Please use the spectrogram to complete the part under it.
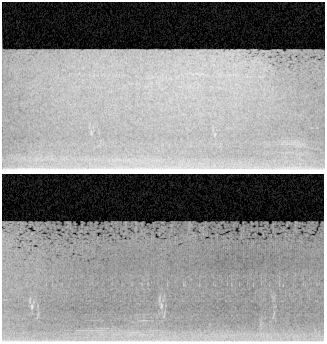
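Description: Vehicles drive past nearby.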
